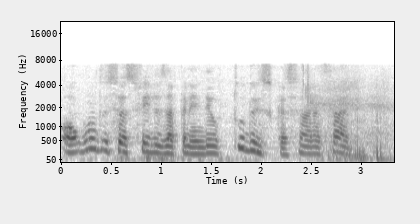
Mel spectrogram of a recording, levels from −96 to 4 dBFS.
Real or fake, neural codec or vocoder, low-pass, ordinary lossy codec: real; none; 7.2 kHz; AAC, 32 kbps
